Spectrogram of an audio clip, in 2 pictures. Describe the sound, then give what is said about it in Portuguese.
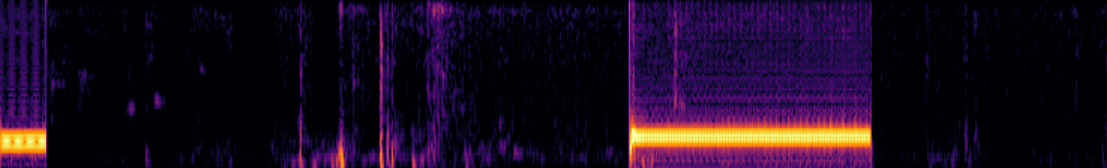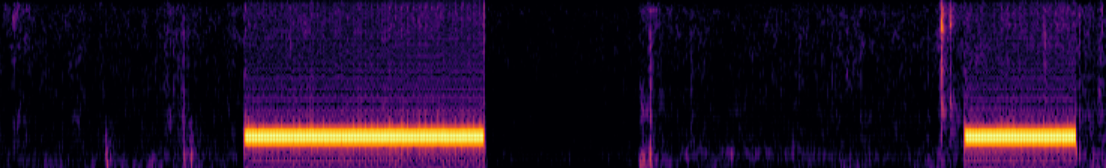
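A telephone line tone while a call is transferred to a quality department: three steady, two-second tones sound at even intervals with quiet gaps between, broken only by a few faint clicks. No one speaks. “Nesse momento, você está caminhando a sua ligação para a central de qualidade para prosseguirmos com as confirmações.”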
